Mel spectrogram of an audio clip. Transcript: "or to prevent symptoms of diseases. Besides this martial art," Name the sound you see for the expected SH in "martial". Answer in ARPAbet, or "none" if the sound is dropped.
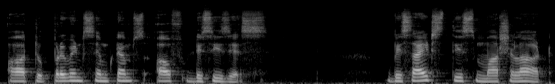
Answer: SH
